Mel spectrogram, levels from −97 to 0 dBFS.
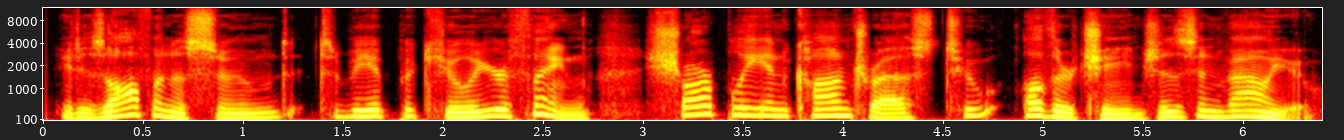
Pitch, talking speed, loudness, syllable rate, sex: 165 Hz, 160 wpm, -17 LUFS, 4.6 syllables/s, male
